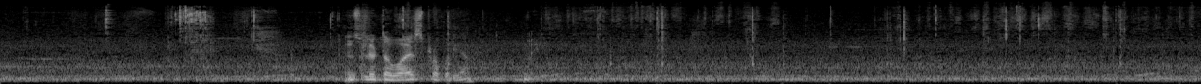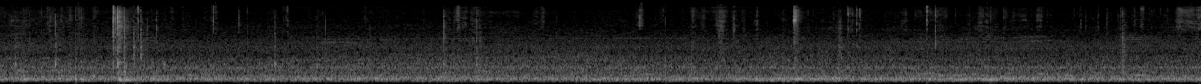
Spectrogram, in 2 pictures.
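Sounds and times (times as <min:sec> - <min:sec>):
hands handling wiring: 0:05.4 - 0:15.4, 0:18.3 - 0:24.0.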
